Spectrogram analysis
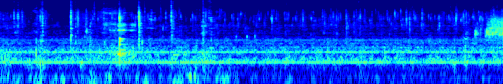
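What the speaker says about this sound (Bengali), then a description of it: "মাংস আবারও নেড়ে দিলাম।" Goat head meat is stirred in a cooking pan, with continuous scraping and clinking of a utensil against metal, occasional sharper knocks, and a faint hiss of cooking underneath.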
